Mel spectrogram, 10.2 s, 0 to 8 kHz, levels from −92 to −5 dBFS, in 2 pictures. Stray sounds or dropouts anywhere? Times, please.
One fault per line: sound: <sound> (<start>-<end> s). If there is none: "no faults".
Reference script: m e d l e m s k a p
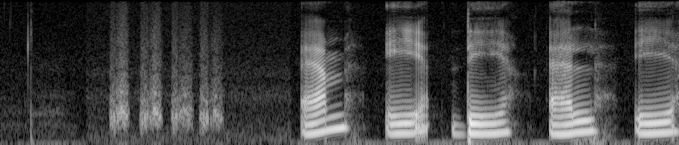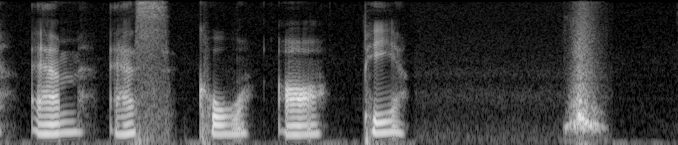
sound: laugh (0.8-1.7 s)
sound: whoosh (9.3-9.7 s)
